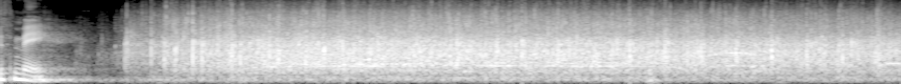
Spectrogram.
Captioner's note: graduates applaud; graduates cheer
